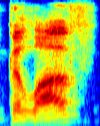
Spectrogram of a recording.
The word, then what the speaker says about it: beloved: really a word so if it's if the root word is not a verb does not have a verb form pretty much you're always going to pronounce the extra extra syllable be so this is beloved my beloved Charles there's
